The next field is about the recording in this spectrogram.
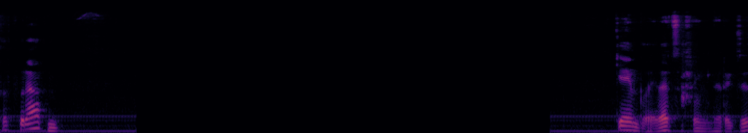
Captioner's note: silence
